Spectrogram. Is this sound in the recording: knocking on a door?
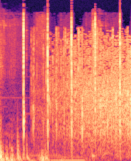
no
